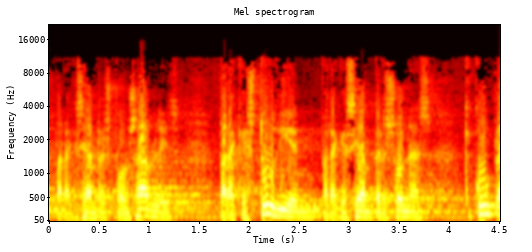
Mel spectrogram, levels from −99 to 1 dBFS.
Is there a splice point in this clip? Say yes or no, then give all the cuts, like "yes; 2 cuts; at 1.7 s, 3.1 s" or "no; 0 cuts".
no; 0 cuts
